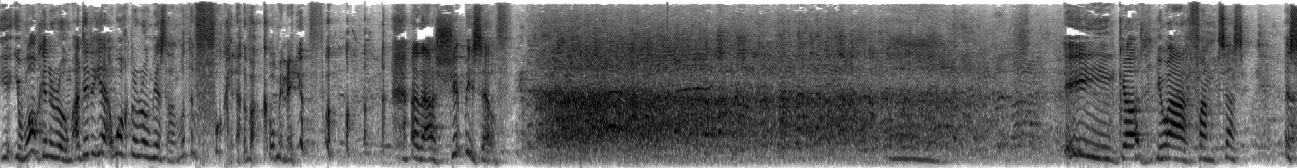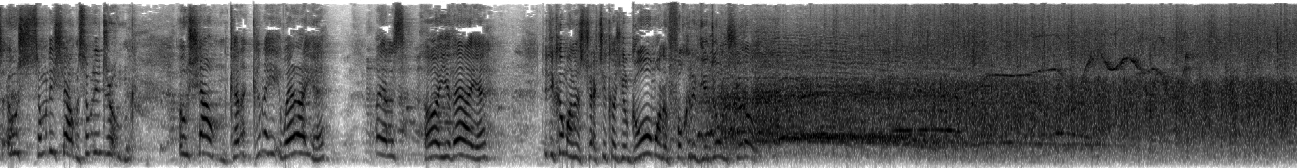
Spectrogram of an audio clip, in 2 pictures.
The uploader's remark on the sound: Who Ate All The Pies was recorded in September 2013 in the beautiful Maltings theatre, in Berwick Upon Tweed in front of a very enthusiast audience.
